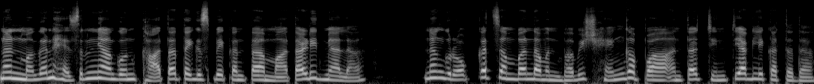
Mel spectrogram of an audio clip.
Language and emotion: Kannada, sad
